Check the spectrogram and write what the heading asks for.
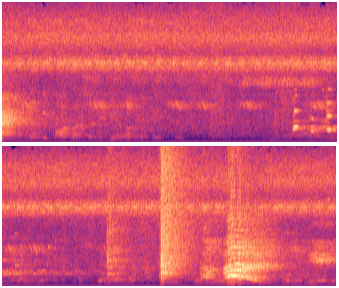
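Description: Badminton doubles rally: a few sharp racket-on-shuttlecock hits, some about four seconds in and louder ones around five and a half and six seconds, then a loud shout from a player. A steady high-pitched drone runs underneath.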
